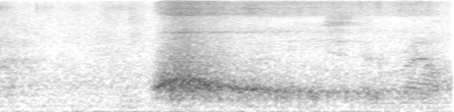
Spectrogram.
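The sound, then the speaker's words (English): A deep, collective intake of breath from an audience: a sudden loud, breathy rush begins just under a second in, then slowly tapers off over the next second and a half. “Everybody take a deep, deep breath.”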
